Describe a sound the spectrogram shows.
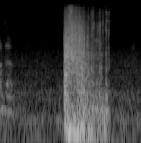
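A heavy metal door bangs open.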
